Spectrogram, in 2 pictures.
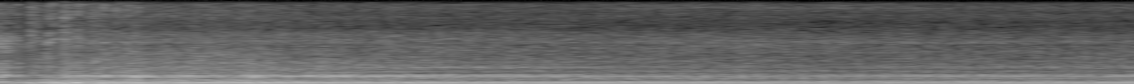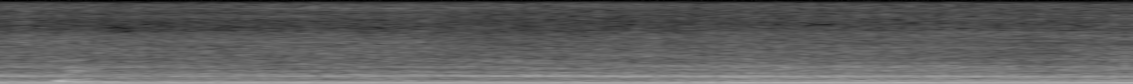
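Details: Lawnmower small single-cylinder engine on its first tank of fresh gas after a full service with the coil pack and spark plugs cleaned; it catches and settles into a steady, even buzz with no misses or surging and runs clean.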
